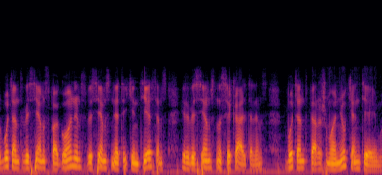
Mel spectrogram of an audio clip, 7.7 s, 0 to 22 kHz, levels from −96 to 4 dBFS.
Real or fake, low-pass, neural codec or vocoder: real; 5.4 kHz; none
